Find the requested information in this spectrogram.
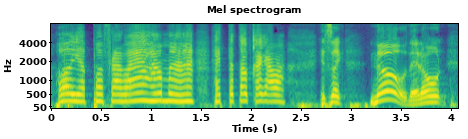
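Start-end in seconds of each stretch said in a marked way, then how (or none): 0.1-2.3 put-on high, caricatured Chinese accent; mock Chinese accent. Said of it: "all Chinese people talk like this".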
